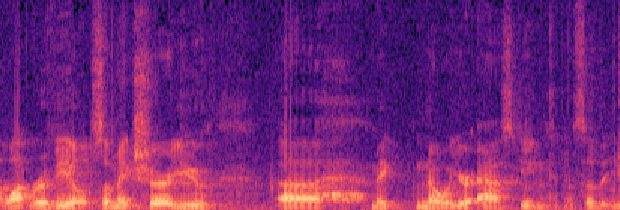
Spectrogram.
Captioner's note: sighs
